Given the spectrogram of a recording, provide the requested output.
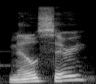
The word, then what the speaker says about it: Milcery: I don't know how to pronounce this one. Milcery? Oh, is that the weird jelly Pokemon? Melcery, yeah.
